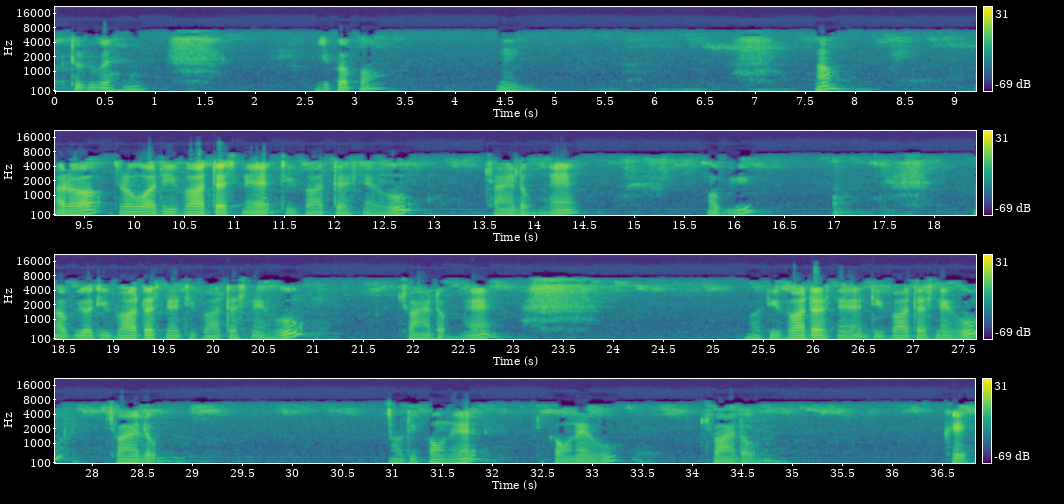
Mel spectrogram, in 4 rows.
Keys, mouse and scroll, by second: 0.1-2.3 middle drag, 2.3 click, 3.5-5.0 middle drag, 5.0 click, 5.8 middle click, 6.5 click, 7.0-8.9 middle drag, 8.9 click, 9.4-10.6 middle drag, 10.6 click, 12.3 shift+click, 13.6 j, 14.6-17.7 middle drag, 18.5 click, 19.9 shift+click, 21.6 j, 22.6-25.6 middle drag, 25.6 click, 26.7 shift+click, 27.8 j, 28.7-30.9 middle drag, 30.9 click, 32.3 shift+click, 33.9 j, 34.8-36.8 middle drag.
